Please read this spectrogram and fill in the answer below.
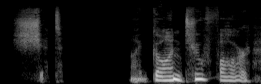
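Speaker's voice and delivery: ordinary delivery, nothing marked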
